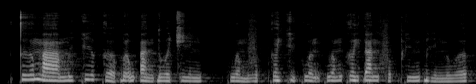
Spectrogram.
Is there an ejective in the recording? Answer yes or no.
no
